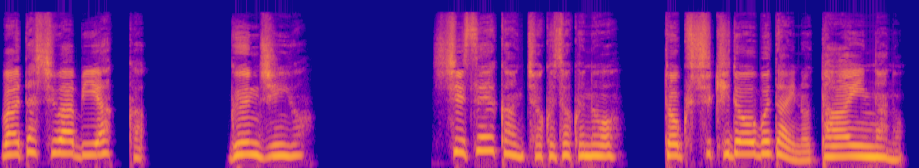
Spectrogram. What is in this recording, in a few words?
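Voice Japanese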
